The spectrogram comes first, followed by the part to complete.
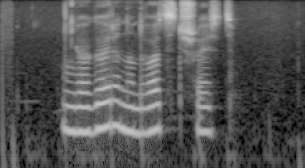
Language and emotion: Russian, neutral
